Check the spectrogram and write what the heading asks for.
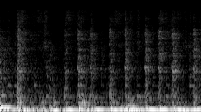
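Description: Live drum music with talking drums, over a low bass note held through most of it.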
